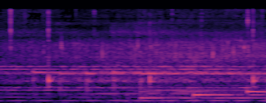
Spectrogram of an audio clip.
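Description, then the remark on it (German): Water trickling and gurgling quietly close by, with small drips and soft bubbling over a steady low murmur: a river flowing through the darkness of a dark, humid glowworm cave in New Zealand. “Du hörst einen Fluss, der direkt neben euch leise durch die Dunkelheit fließt.”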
